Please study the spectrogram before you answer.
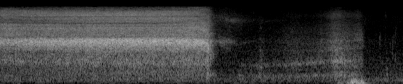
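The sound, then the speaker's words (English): A steady, bright hiss of a vaporizer as its coil fires and sizzles the juice just dripped into it, holding for about two seconds before cutting off, followed by a brief soft thump. “Let me drip some juice in there.”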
